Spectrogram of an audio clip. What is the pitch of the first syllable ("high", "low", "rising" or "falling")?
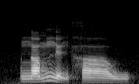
rising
